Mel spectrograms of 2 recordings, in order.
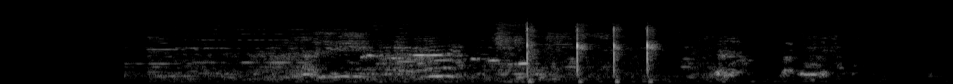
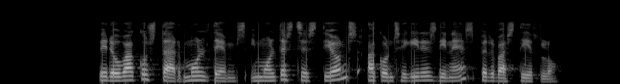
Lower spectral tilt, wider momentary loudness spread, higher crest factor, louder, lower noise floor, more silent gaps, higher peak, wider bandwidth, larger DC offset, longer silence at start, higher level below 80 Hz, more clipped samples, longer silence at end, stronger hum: second, -2.5 dB/octave vs -4 dB/octave; first, 23 LU vs 9 LU; first, 36 dB vs 20 dB; second, -34 LUFS vs -31 LUFS; second, -81 dBFS vs under -90 dBFS; neither; first, -2 dBFS vs -12 dBFS; first, 9.2 kHz vs 8 kHz; neither; first, 1.25 s vs 1 s; second, -86 dBFS vs -66 dBFS; neither; first, 1.1 s vs 0.65 s; neither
